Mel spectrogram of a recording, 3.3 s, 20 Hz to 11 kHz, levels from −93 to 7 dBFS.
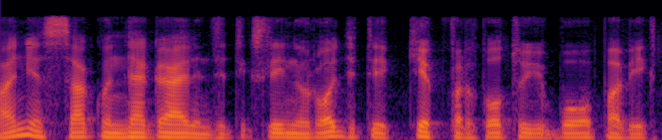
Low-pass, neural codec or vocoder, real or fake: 7.2 kHz; codec, 16 kHz, 0.8 kbps, ZipCodec; fake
